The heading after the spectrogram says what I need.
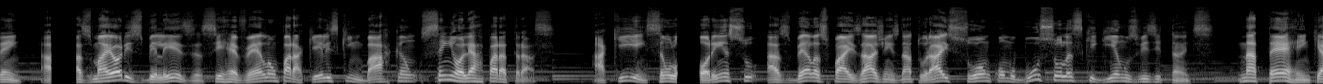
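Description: Playback stalls, likely from the player running dry of data or its thread being blocked, silence the audio mid-flow at 0.5 s and 6.76 s for about a quarter-second each before it resumes.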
